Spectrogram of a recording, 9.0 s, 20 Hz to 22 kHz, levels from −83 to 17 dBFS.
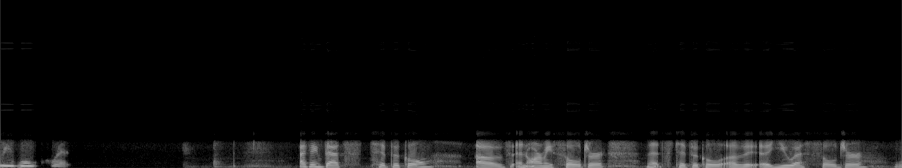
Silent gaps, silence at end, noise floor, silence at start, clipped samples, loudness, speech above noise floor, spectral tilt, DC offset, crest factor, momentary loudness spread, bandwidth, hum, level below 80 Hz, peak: none; 0 s; -73 dBFS; 0 s; under 0.1%; -26 LUFS; 48 dB; -8 dB/octave; under 0.1%; 20 dB; 12 LU; 4.9 kHz; none; -70 dBFS; -6 dBFS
